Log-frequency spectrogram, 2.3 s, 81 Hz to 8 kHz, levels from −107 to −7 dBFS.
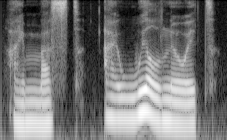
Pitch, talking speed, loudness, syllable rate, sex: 155 Hz, 130 wpm, -19 LUFS, 3.6 syllables/s, female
